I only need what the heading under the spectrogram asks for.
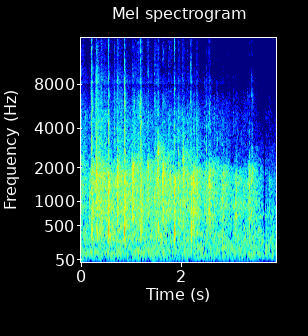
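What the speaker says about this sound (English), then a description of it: "Please give him another round of applause." Audience applause at a petroleum industry conference, a dense steady clapping with distinct individual claps standing out, fairly loud and sustained before tapering off at the end.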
